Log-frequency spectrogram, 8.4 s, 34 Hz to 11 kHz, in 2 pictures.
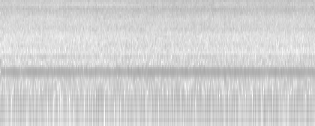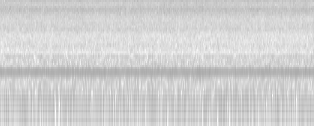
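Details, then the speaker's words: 2 HP DIY cyclone dust collector built from a modified Harbor Freight unit with a new impeller, wall-mounted blower box; steady even blower roar, constant hum, smooth airflow, no rattles or surging, excellent inlet airspeed; normal running. "So we know it's running. It's making a Cyclone action. It's actually still got excellent airspeed at the inlet there."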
